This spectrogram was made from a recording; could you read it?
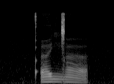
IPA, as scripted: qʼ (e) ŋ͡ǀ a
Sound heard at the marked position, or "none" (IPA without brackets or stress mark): e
